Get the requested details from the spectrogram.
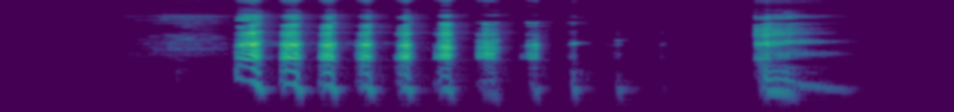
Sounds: Laughter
